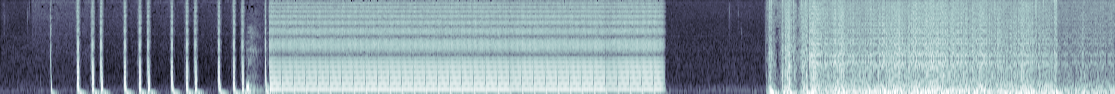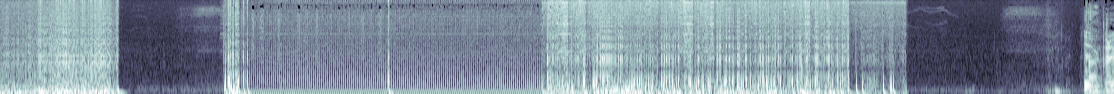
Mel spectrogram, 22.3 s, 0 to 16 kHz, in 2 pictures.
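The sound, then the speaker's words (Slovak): Loud, harsh 3G and then 4G mobile signal modulation noise, the modulation rather than the carrier wave, in distinct blocks: rapid clicks, a droning harmonic buzz, then dense hissing static and another roaring buzz, separated by short silences, with no voices. “Potom bude nasledovať teda zvuk e, 3G, modulačne a potom 4G.”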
